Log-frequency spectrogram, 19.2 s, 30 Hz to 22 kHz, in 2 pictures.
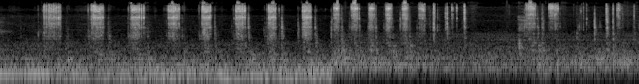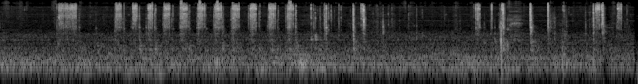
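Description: Rapid, evenly spaced clicking of a ratchet wrench working on a Dana 60 axle in a driveway, close and crisp, running in quick bursts with brief pauses and faint metallic clanks.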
